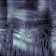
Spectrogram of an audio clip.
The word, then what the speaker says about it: pianist: A pianist, yes. That's the proper pronunciation. Just like how you say for someone who plays the flute, you don't say flute player, you say flautist.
